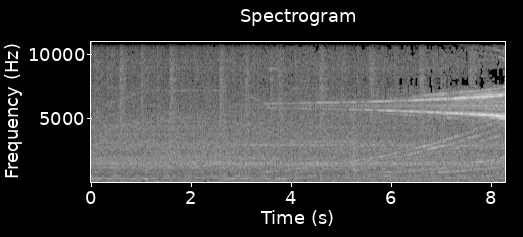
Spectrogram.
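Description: A KingSong 18L electric unicycle wheel spins freely off the ground, giving a steady motor whine and a hum close by. The tone climbs gradually toward the end.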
